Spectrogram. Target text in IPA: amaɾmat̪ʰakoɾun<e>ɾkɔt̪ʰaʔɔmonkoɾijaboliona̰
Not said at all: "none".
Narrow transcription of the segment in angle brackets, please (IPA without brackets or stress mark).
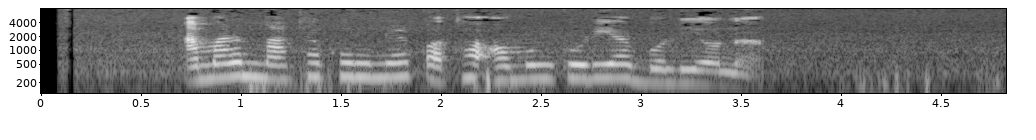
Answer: e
